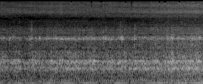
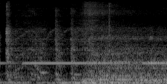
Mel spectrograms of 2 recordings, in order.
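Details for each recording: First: Jeep Grand Cherokee that came in for no crank, no start, now running. Steady run with a constant high whirring and light irregular ticking from the front. The water pump is visibly wobbling: worn water pump bearing. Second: Jeep Grand Cherokee with no-crank no-start from wireless control module fault, after programming new keys: short crank catches quickly into steady idle with chime; clean first-try start.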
